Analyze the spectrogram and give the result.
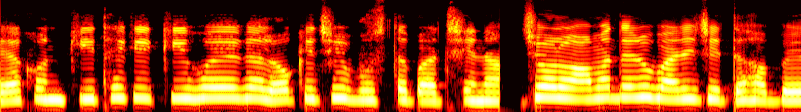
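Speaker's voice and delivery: ordinary delivery, nothing marked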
